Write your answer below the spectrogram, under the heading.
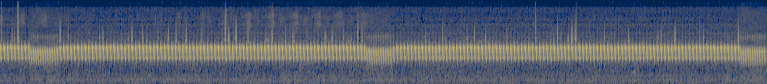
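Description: A European Nightjar gives a long, unbroken mechanical churr, a dry rapid trill that briefly drops lower in pitch twice before resuming. No other sounds stand out.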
